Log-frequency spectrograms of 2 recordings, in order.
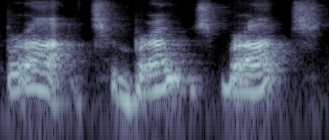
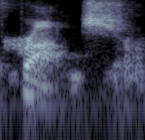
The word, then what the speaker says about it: Brač: So C's often have a ch pronunciation in Croatian. They do have accent marks to indicate that, but we lose them when we bring it over into English, and that makes it really confusing.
